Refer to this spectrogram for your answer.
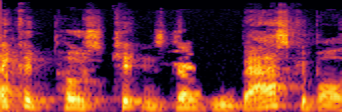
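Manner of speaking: normal talking voice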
